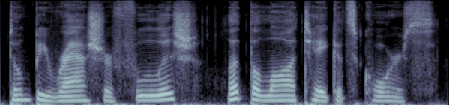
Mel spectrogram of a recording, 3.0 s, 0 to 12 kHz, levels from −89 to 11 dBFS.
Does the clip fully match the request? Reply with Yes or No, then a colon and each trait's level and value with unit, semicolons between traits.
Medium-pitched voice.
Yes: medium, 155 Hz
